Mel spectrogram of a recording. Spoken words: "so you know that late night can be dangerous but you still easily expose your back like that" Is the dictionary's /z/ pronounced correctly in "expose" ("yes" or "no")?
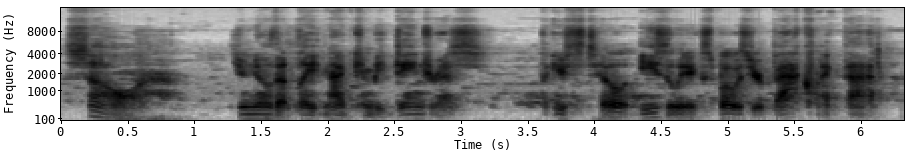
yes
